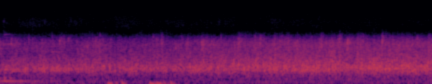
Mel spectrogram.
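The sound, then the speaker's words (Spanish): Steady rain, a continuous even hiss of falling drops that stays faint and unchanging throughout, with no voices. “La lluvia salió a raudales del Palacio del Sol hacia la choza de Vitucho.”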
